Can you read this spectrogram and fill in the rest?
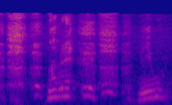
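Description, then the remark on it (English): A preacher imitates heavy panting: about five quick, rhythmic huffs and gasps, breathy and partly voiced, fairly loud, with no other talk. “You start panting.”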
